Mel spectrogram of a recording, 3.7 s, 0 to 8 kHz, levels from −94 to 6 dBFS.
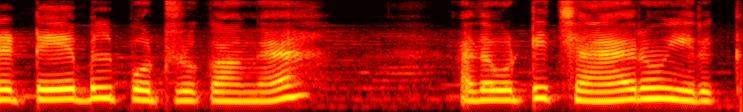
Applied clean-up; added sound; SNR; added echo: none; none; none; none.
